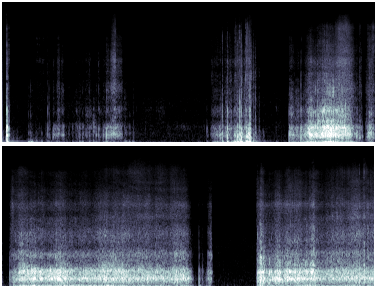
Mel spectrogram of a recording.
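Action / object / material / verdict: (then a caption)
scrape / paper-wrapped cardboard tube / cardboard / none. A hollow, paper-wrapped cardboard tube canister is held upright in both hands while fingertips lightly tap and scratch its paper-covered sides. The result is soft, muffled, low hollow thumps mixed with dense, dry scratching in long stretches, broken by a few brief silent pauses.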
